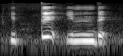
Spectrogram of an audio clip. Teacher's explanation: நாக்கினுடைய நுனி மேல் பல்லினுடைய அடிப்பகுதியை போய் தொட்டுட்டு வருது, பொருந்துது.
